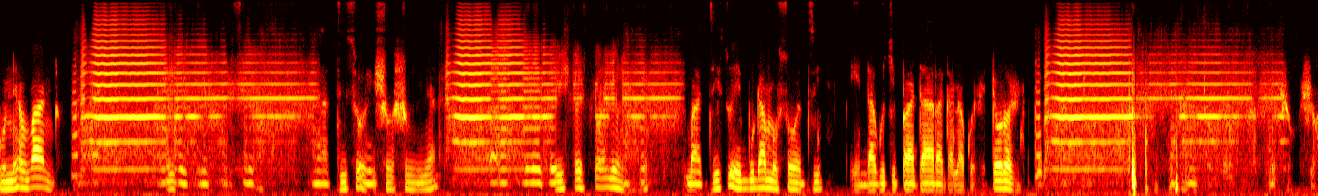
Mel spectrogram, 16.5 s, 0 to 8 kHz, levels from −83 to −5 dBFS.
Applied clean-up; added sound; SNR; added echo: neural diffusion model UNIVERSE++.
